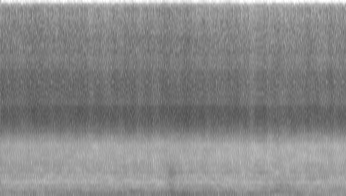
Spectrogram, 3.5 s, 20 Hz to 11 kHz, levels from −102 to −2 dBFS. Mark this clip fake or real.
fake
